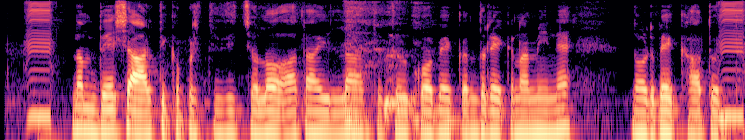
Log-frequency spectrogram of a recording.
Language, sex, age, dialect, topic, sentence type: Kannada, male, 18-24, Northeastern, banking, statement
